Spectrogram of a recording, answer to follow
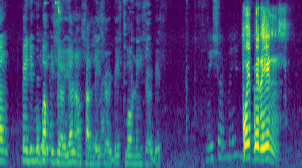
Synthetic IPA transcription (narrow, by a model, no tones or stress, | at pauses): aŋ | pwɛd̪ɪmobɐŋʔɪs̬ɛɾjanɐŋsand̪ɛjsɛɹbɪsmɔɹnɪŋsɛɹvɪs | pwɛd̪ɛɾɪn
